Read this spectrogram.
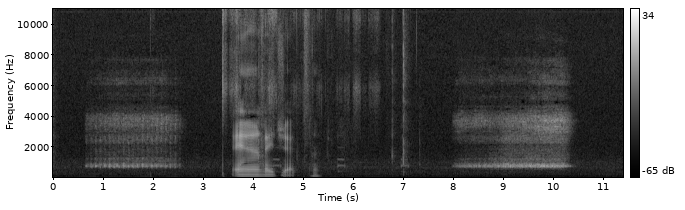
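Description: An electronic card reader buzzes as a card slides through it.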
